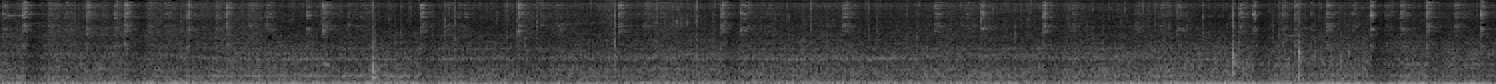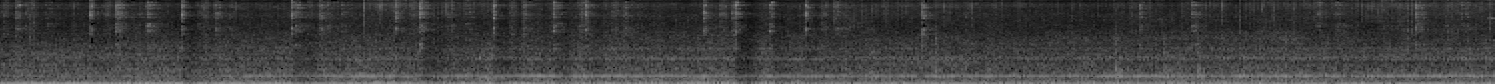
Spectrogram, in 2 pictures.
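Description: Sugarcane juice machine running with a steady hum, its grooved steel rollers crushing sugarcane stalks with a crackle of small irregular snaps.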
